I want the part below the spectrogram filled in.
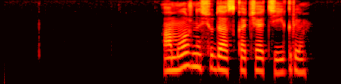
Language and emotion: Russian, neutral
